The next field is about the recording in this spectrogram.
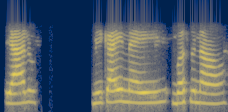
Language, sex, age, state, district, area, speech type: Marathi, female, 18-30, Maharashtra, Wardha, rural, conversation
